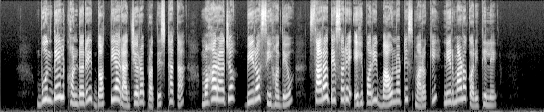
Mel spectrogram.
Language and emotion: Odia, neutral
